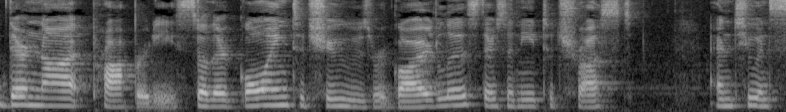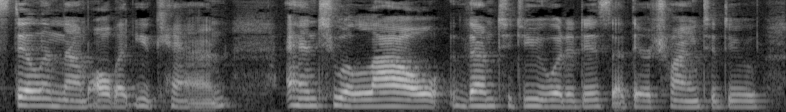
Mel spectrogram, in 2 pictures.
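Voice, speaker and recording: A woman's dark, mellow, medium-pitched voice, monotone and flat in intonation, at a fairly slow pace. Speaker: tarot reader. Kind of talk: spiritual channeled message, tarot reading. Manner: casual, conversational, hesitant.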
